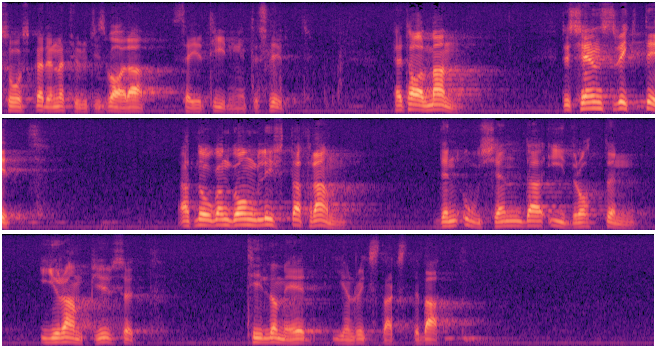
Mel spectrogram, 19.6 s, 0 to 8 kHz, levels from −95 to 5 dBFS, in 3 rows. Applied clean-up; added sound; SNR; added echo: none; none; none; none.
